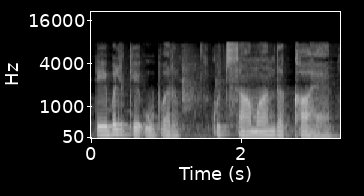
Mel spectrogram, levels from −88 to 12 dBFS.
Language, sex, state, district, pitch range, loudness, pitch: Hindi, male, Uttar Pradesh, Saharanpur, 110-120 Hz, -18 LUFS, 115 Hz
